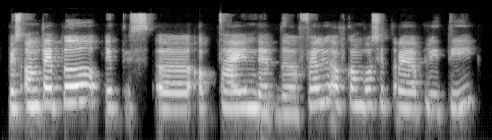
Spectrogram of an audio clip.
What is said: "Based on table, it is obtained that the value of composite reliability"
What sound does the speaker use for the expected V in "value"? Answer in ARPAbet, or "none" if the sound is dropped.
F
